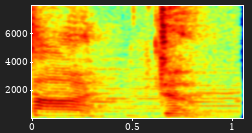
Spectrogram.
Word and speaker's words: Sardo: Okay, Mr. Sardo. I'll take... – It's Sardo. No mister, accent on the do.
